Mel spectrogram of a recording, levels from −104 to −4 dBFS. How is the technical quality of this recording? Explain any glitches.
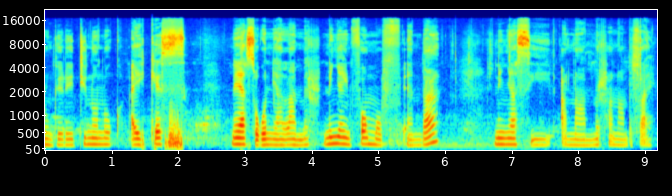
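No glitches or technical faults can be heard anywhere here.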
